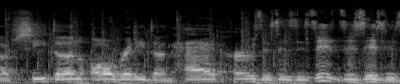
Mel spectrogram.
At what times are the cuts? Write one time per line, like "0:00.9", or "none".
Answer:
none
